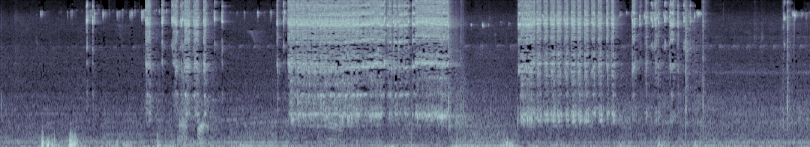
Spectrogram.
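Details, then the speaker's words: Old small fan running below normal speed, humming low with harsh scraping bursts coming and going from the shaft rubbing in dry, gummed bushings; oil had been added before and it stayed like this. "a pessoa tá rodando mas não tá com a velocidade ideal né E tá fazendo esse barulho aí que a gente falou que colocou óleo nele e ficou assim"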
